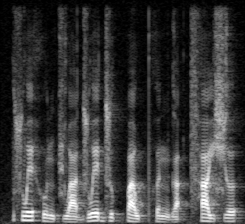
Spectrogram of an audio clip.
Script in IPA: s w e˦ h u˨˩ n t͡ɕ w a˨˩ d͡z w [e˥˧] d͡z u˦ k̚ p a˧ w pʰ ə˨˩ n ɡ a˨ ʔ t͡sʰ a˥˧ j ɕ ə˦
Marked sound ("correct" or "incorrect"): correct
